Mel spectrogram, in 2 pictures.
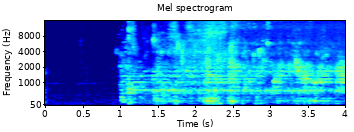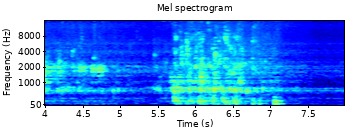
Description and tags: flushing toilet
To flush a toilet
toilet, llave, ba, sanitario, flush, la, flushing, o, bajar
